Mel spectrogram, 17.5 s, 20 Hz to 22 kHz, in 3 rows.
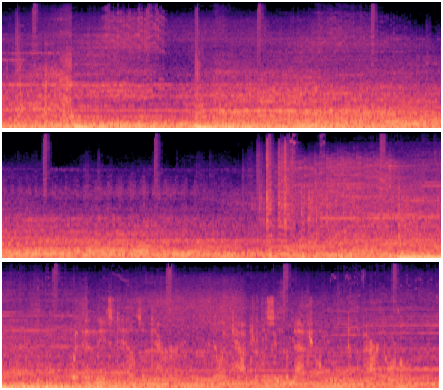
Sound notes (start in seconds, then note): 0.1 eerie, mysterious transition sound; 9.4 surreal horror sound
